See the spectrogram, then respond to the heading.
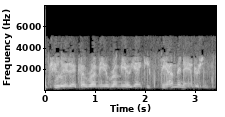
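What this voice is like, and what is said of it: Hoarse voice. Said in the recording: “I'm a little hoarse this morning”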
